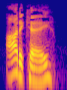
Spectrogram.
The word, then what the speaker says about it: adike: Then the other word is adike, A-D-I-K-E, long E. This is from the root, the D-I-K is from the root, same root of dikaios, "dikaio," dikaiosune, the word for righteousness.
